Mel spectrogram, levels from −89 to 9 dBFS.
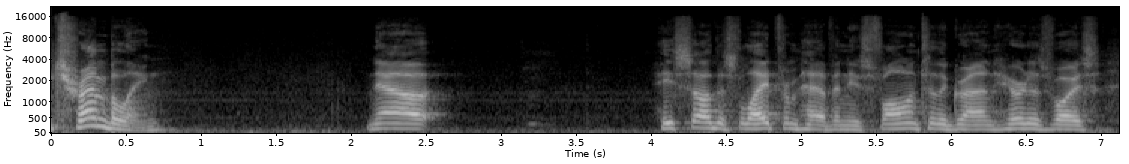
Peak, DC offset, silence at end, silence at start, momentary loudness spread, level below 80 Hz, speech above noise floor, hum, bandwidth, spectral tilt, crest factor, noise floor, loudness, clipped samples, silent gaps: -4 dBFS; under 0.1%; 0.05 s; 0 s; 12 LU; -56 dBFS; 34 dB; none; 17.5 kHz; -6 dB/octave; 22 dB; -58 dBFS; -25 LUFS; under 0.1%; none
